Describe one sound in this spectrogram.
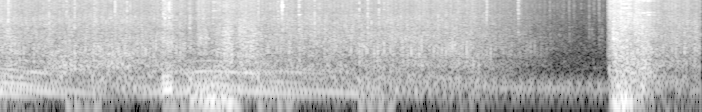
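A motorcycle engine rumbles as it climbs a rough hillside.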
